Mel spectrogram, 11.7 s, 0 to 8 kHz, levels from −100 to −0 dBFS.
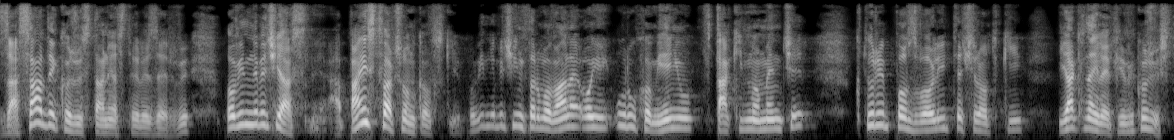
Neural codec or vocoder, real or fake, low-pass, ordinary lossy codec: codec, 16 kHz, 4 kbps, X-Codec, WavLM features, trained on Multilingual LibriSpeech; fake; 7.2 kHz; none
